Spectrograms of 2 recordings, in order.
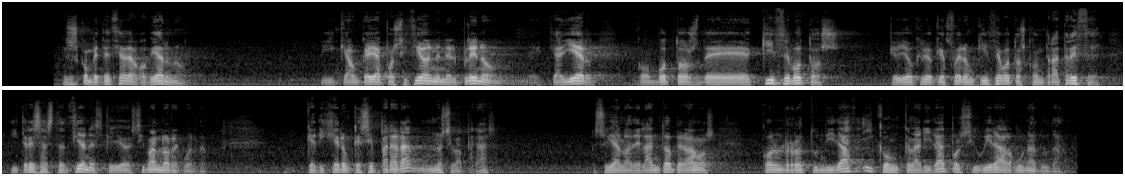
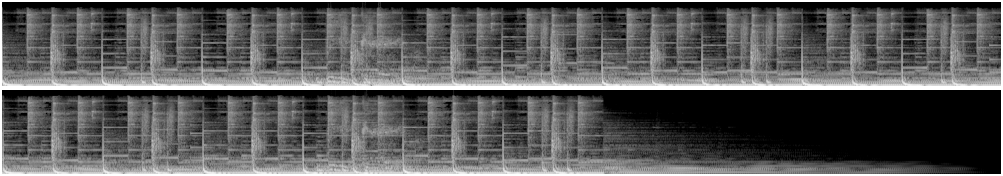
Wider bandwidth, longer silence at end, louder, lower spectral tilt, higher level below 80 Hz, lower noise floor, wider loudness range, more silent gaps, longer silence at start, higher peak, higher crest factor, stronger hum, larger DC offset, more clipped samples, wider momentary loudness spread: about the same, 16 kHz vs 17 kHz; second, 0.5 s vs 2 s; second, -23 LUFS vs -11 LUFS; first, -6 dB/octave vs -4.5 dB/octave; second, -54 dBFS vs -10 dBFS; first, under -90 dBFS vs -60 dBFS; about the same, 6 LU vs 5 LU; neither; first, 0.55 s vs 0 s; about the same, -2 dBFS vs 0 dBFS; first, 22 dB vs 10 dB; second, none vs 50 Hz at -25 dBFS; neither; neither; first, 16 LU vs 6 LU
